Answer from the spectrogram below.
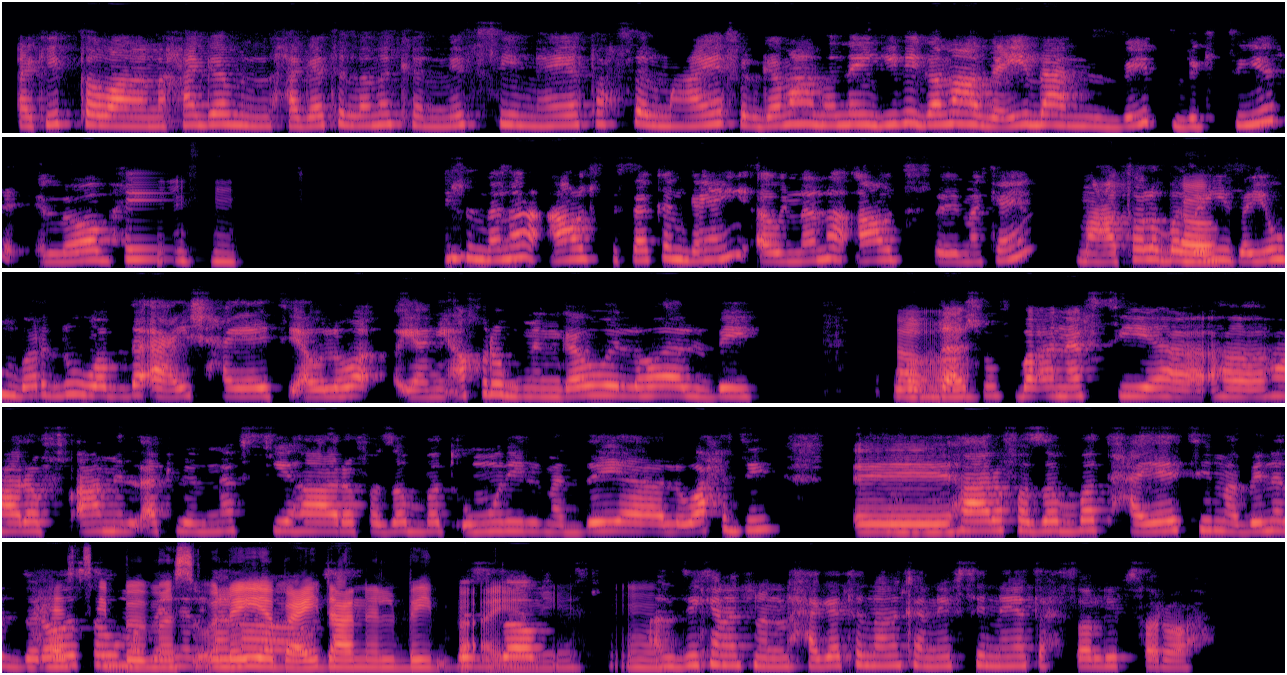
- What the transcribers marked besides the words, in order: static; tapping; distorted speech; background speech
- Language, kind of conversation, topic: Arabic, unstructured, هل بتحب تشارك ذكرياتك مع العيلة ولا مع صحابك؟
